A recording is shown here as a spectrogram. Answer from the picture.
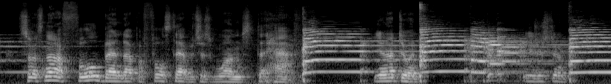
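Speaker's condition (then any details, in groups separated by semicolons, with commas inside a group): No condition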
